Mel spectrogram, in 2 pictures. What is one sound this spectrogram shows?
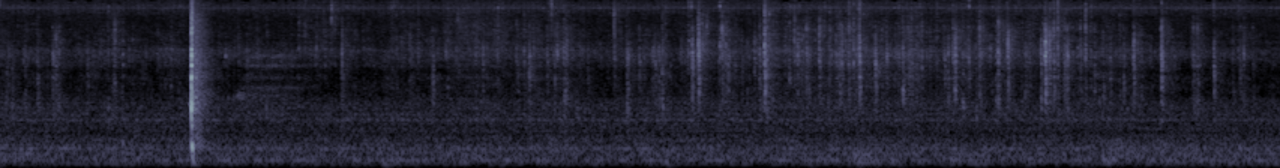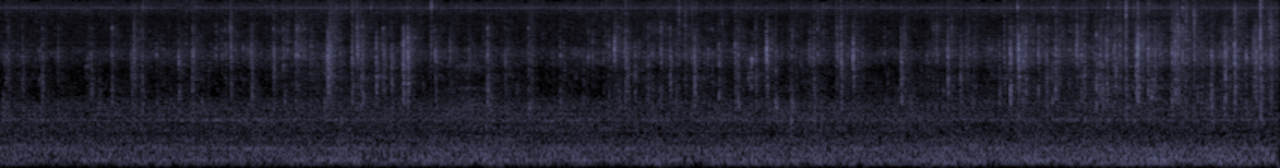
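Steady rain falls outdoors, pattering and splashing.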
